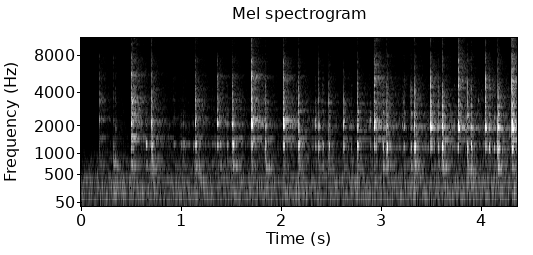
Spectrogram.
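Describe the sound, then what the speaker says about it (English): A spoon stirring drink powder into a German ration drink, a quick run of light clinking taps against a cup, close and fairly quiet, with no voices. "Give that a stir."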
